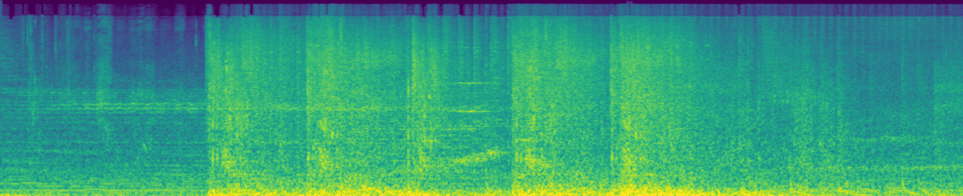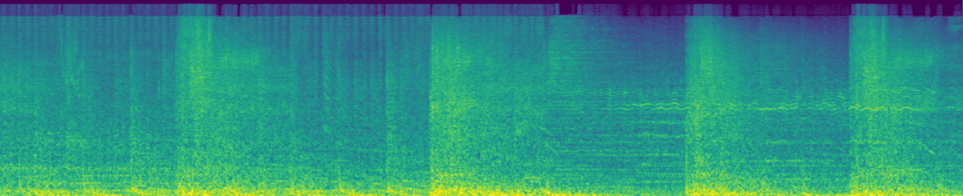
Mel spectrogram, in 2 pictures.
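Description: Rocket explosions boom repeatedly in Borderlands during a vehicle fight on the Dahl Headland, loud blasts layered over a constant roar of engine and combat noise with a few brief breaks.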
